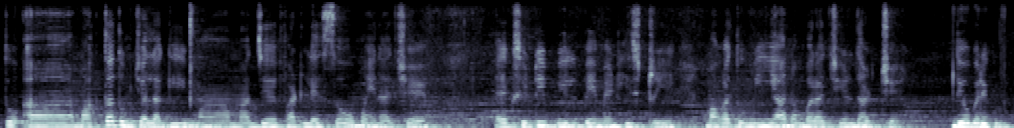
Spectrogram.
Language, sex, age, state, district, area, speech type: Goan Konkani, female, 18-30, Goa, Murmgao, urban, spontaneous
